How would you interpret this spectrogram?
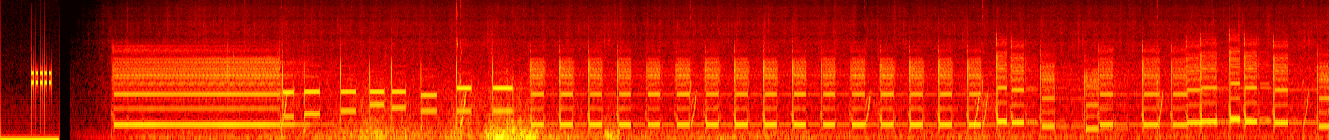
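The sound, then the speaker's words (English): Loud telephone tones for hearing- and speech-impaired callers on a company phone line: a long steady tone, then rapid sequences of short beeping dial tones at shifting pitches, played loud with no voices. “The following tones are for our customers who are hearing and speech impaired.”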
